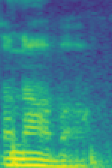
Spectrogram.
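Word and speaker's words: أناب: Okay, sound is af'ala, so this ya is pronounced as alif, it becomes anaba.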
